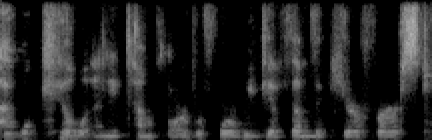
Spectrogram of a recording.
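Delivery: barely audible, very quiet, low half-whisper. In a role-play game, a character half-whispers to Clay: half-whispering very quietly. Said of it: "going to whisper very quietly to Clay".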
